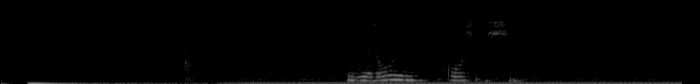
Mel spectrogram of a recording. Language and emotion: Russian, neutral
